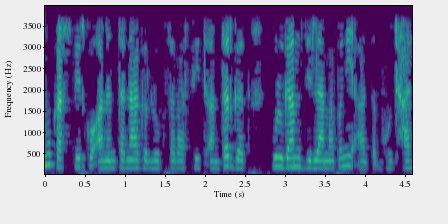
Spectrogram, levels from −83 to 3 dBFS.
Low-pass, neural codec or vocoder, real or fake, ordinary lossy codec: 3.6 kHz; none; real; none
